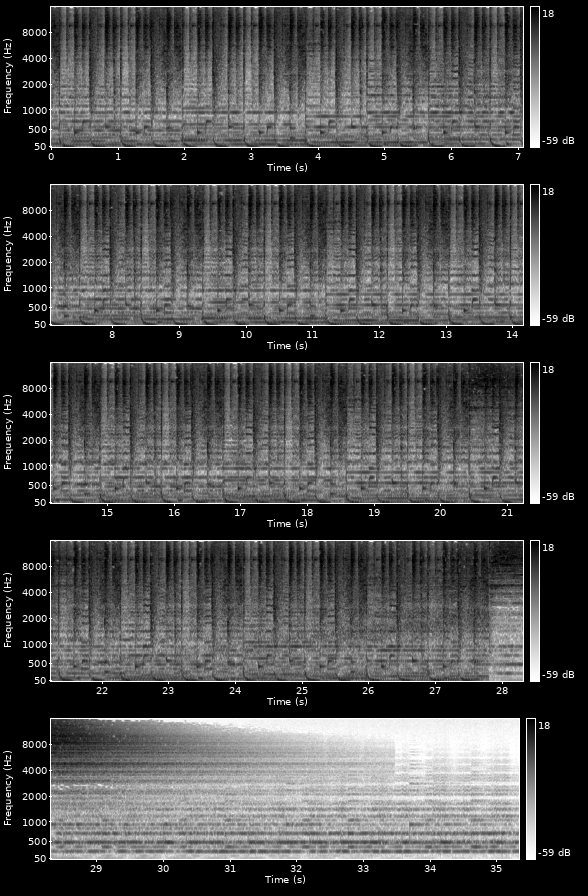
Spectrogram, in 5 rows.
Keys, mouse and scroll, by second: 0.0-35.3 typing, 1.3 click, 3.5 click, 7.4 click, 9.2 click, 11.9 click, 12.6 click, 13.6 middle click, 13.6 middle click, 13.7 middle click, 20.3 click, 22.4 middle click, 22.4 scroll, 25.9 click, 30.6 click, 31.4 scroll.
